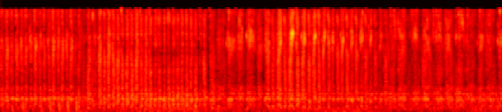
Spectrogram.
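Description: Fingers with long nails grip, rub and rapidly scratch the metal mesh grille of a black desktop microphone. The result is a dense, fast, continuous scratching and rustling at a steady close-up level, with a heavy midrange rasp and bright crackling ticks on top.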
